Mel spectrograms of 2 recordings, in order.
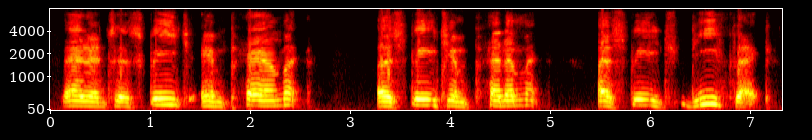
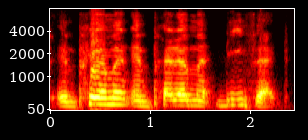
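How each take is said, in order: First: Said in the usual way. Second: Impairment, impediment, defect each said alone with a pause after it; each word set apart. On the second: Shown as a demonstration. Speaker singling out labels for his speech, each word set apart. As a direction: weigh impairment, then impediment, then defect, one at a time and falling away. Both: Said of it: "Think about those three words".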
